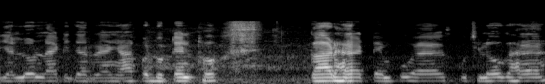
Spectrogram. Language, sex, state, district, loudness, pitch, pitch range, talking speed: Hindi, male, Bihar, East Champaran, -20 LUFS, 160 Hz, 155-165 Hz, 185 wpm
